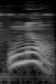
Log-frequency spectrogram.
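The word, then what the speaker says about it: know: नो, देखिए यहाँ पे के और डब्ल्यू साइड, नो का मतलब होता है जानना।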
